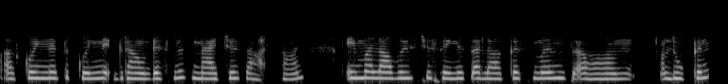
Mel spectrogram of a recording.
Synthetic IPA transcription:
konɐt̪ɨkonɡɾaːwɳɖɐsnɐsmaːt͡ʃɐzaːsaːn | imɐlaːʋɐjst͡ʃʰisɐnɐsɐlaːkɐsmɐnz | luːkɐn

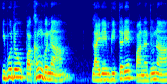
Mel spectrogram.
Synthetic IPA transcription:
ibudɔwpakʰɐŋbɐnɐ | lajɾembitɐɾet̚panɐdunɐ

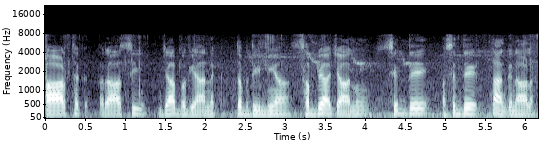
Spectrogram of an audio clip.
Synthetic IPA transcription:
aːɾt̪ʰəkɾaːsiːd͡ʒãːbəɡjaːnəkt̪əbd̪iːlijãːsəbjaːt͡ʃaːɾnũːsɪd̪eːəsɪd̪ːeːʈə̃ŋɡnaːl

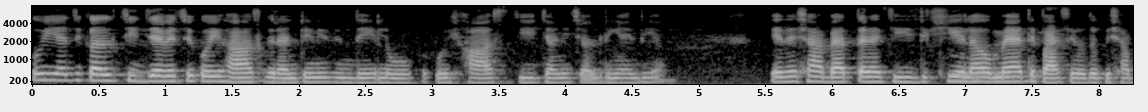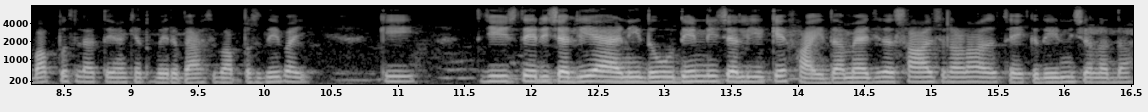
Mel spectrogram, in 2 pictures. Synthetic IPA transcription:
koːiːəd͡ʒkəlt͡ʃiːd͡ʒãːʋɪt͡ʃkoːiːɦaːsɡɾəɳʈiːnĩːd̪ɪnd̪eːloːkkoːiːhaːst͡ʃiːd͡ʒãːnĩːt͡ʃə̰ld̪iːãːĩːnd̪iːãː | eːd̪eːʃaːbɛːt̪əɾɛːt͡ʃiːd͡ʒd̪ɪkʰːiːeːlaːomɛ̃ːt̪eːpɛːseːoːd̪oːkɪʃʰaːbaːpəslɛːt̪eːãːkːt̪omeːɾeːpɛːseːʋaːpəsd̪eːpaːiː | kɪ | t͡ʃiːd͡ʒt̪eːɾiːt͡ʃəliːɛːnĩːd̪oːd̪ɪnnĩːt͡ʃəliːeːkeːpʰaːɪd̪aːmɛ̃ːd͡ʒɪsaːlt͡ʃəlaːɽ̃ãːt̪ʰeːɪkd̪eːnnĩːt͡ʃəlãːd̪aː

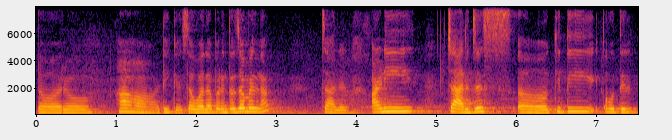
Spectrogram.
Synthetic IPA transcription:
t̪əɾ | hãɦãɦãʈiːkɛsəʋʋad̪ap̬əɾjənt̪əd͡zəmelna | t͡salelaɽ̃it͡ɕaɾd͡ʑes | kit̪iːɦot̪iːl

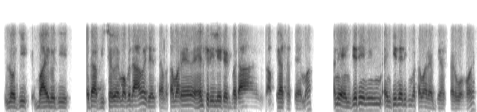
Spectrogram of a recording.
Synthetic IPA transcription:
lɔd͡ʒikbajolod͡ʒi | bəd̪ʱaʋiʃəjoemãbəd̪ʱãːʋet͡ʃʰet̪əmaɾeɦelt̪ʰɾileʈeɖ̚bəd̪ʱaə̰bʱjasɦəseːmã | ə̰neɛɲd͡ʒiɾiiŋeɲd͡ʒiniəɾĩŋɡmãt̪əmaɾeəbʱjaskəɾʋoɦoj

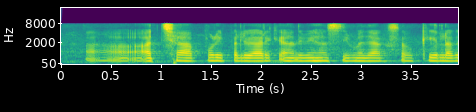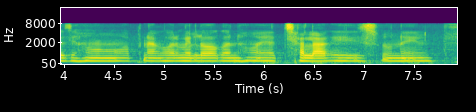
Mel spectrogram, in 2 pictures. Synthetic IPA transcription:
ə̰tːʃʰapuɾepəɾiwaɾikḛãd̪miɦə̃siməd͡ʒaksəbkeləɡd͡ʒɦə̃əpnaɡʱəɾmelɔɡənɦə̃jətːʃʰalaɡəisunə

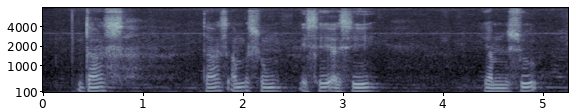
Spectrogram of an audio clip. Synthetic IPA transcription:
dans | d̥ansamɐsuŋisejɐsi | jamnusu

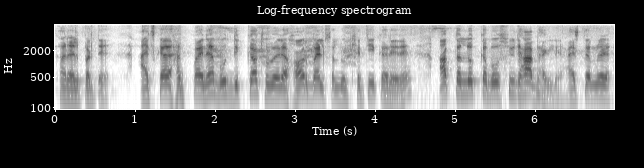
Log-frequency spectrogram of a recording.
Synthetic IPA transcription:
kəɾəlpəɾt̪ɛ̰ | ajskeɦpənẽbəɦut̪̚d̪ikːət̪ɦobeɾɛɦɔɾbɛlɖsə̃loɡ̚kʰet̪ikəɾeɾɛ | ab̚t̪ɔloɡkːebəɦut̪suid͡ʒʱabʱɛɡlḛaɪskemne

